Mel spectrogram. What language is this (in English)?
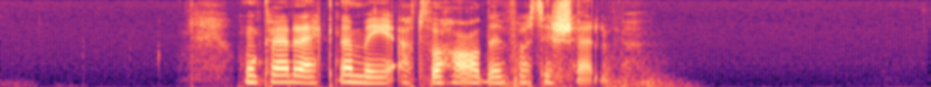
Swedish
